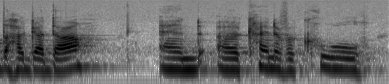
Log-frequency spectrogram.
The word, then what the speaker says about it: Haggadah: for the Seder is called Hagaddah which is a nice Ashkenazi pronunciation I like how you did how God a means the telling and I learned something today about why it's called the Haggadah and kind of a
